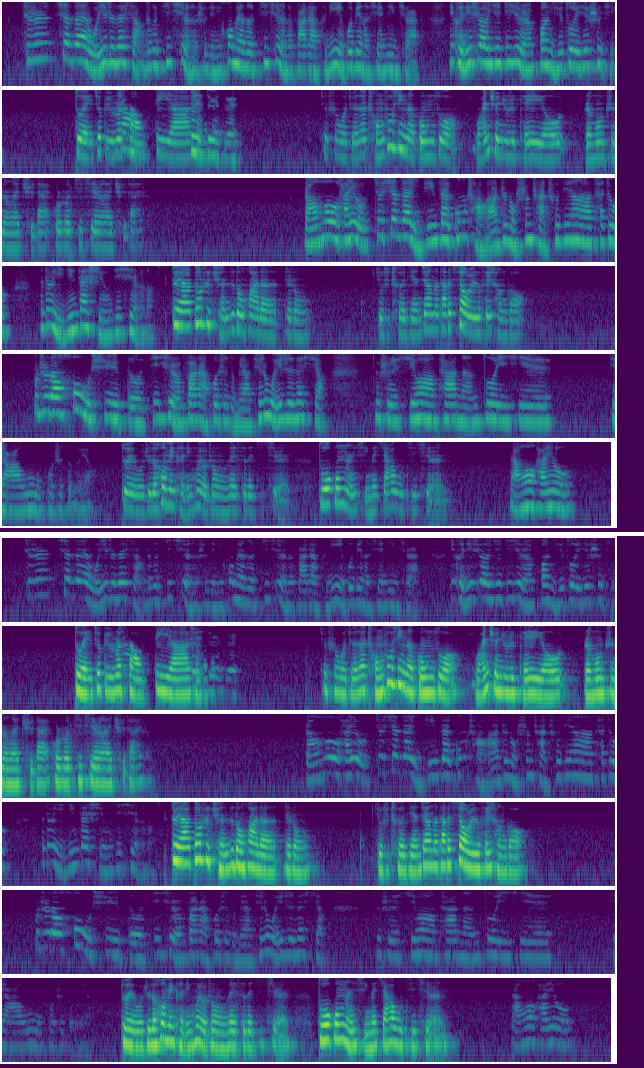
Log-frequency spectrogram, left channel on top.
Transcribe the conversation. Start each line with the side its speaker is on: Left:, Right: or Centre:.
Left: 其实现在我一直在想这个机器人的事情，你后面的机器人的发展肯定也会变得先进起来，你肯定需要一些机器人帮你去做一些事情，
Right: 对，就比如说扫地啊什么的，
Left: 像对对对，
Right: 就是我觉得重复性的工作完全就是可以由人工智能来取代，或者说机器人来取代的
Left: 然后还有就现在已经在工厂啊这种生产车间啊，它就它就已经在使用机器人了。
Right: 对啊，都是全自动化的这种，就是车间，这样的它的效率都非常高。
Left: 不知道后续的机器人发展会是怎么样。其实我一直在想，就是希望它能做一些家务或是怎么样，
Right: 对，我觉得后面肯定会有这种类似的机器人，多功能型的家务机器人。
Left: 然后还有，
